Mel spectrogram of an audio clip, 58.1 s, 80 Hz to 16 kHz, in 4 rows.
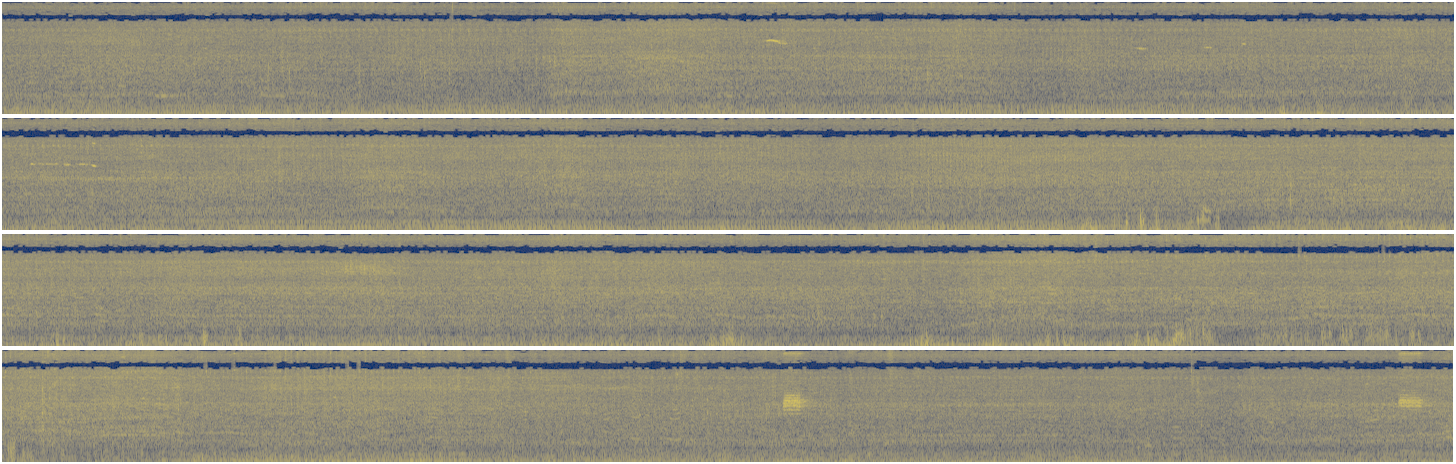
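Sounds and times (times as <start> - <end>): truck and bus engines idling: 0.0 - 58.0.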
